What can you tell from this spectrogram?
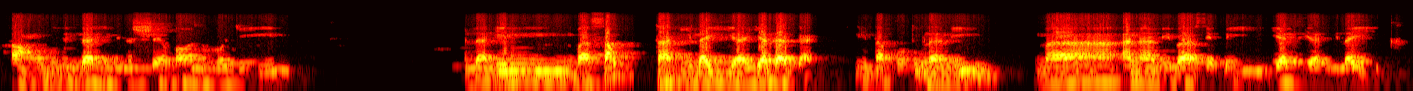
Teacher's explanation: Huruf th itu sifatnya jahar dan sifatnya lebih kuat. Sementara huruf ta itu salah satu sifatnya hames. Huruf th dengan huruf ta thnya itu lebih kuat. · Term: idgham naqis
